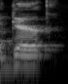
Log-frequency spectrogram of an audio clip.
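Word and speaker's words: Garruk: Uh, Garrick. Yeah, because way not groo. Gar. Yeah. Every time I hear garuk, I want to go gar is on fire.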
